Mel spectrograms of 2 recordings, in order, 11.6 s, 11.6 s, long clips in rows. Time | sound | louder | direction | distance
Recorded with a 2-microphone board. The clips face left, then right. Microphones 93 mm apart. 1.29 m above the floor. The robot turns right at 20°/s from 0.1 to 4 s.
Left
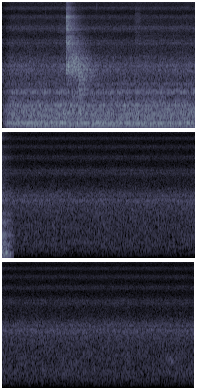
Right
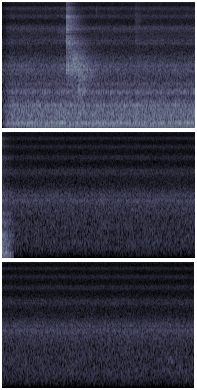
1.3 | crushing | even | 35° right (ahead or behind) | 1.0 m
